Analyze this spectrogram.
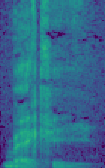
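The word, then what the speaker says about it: Mackay: Friends of the miners note pronounced Mackie so I'll do my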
